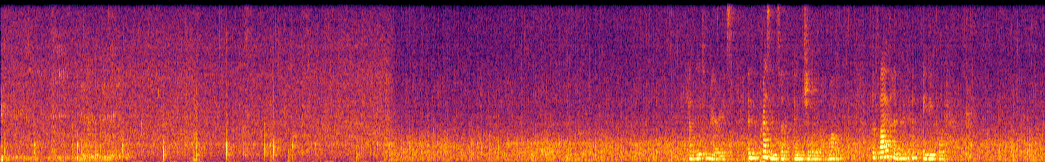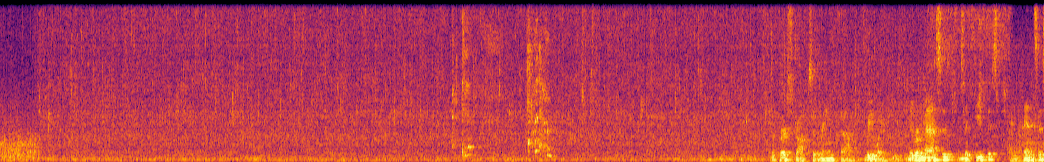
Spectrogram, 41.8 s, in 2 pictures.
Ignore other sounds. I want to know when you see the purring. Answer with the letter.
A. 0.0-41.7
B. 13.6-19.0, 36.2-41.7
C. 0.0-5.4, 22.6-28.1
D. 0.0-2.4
D.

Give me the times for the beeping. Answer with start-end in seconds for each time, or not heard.
not heard.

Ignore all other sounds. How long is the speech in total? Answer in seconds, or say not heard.
11 s.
